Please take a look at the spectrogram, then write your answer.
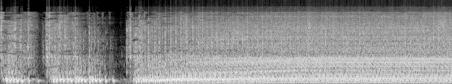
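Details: HPI Racing Baja 5B petrol RC car on first run, fuelled with 87-octane petrol and the supplied two-stroke oil. Choke applied and a couple of pull-start tugs, then choke off. It fires and settles into a steady, loud two-stroke buzz that climbs slightly and holds: a healthy run.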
